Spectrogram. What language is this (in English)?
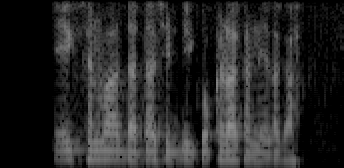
Hindi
